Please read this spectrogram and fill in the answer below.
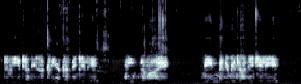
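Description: Vi (Vodafone Idea) customer-care automated phone menu voice reading out options, heard through a smartphone's loudspeaker with a thin, telephone-line sound. It comes in three phrases, with short pauses about two seconds in and about four seconds in.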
